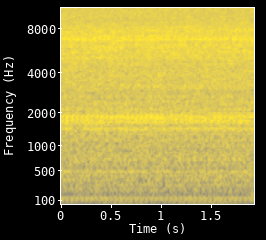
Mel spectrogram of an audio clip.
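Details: Mercedes E320 idling right after a new belt tensioner and idler pulley replaced a noisy used junkyard tensioner: an even hum with a smooth hiss and no chirp or squeal from the belt area, a normal idle.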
